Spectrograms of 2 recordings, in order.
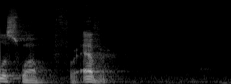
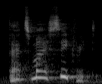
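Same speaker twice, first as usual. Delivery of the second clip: sweet teacher. A narrator's reading. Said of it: "said Missus Nelson".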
